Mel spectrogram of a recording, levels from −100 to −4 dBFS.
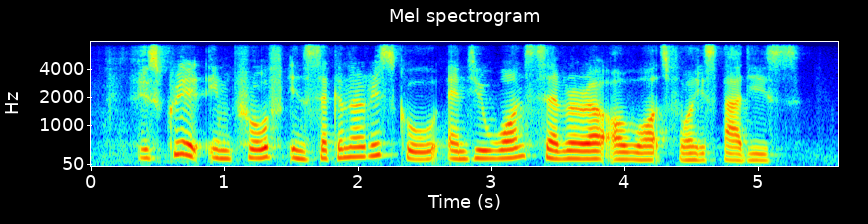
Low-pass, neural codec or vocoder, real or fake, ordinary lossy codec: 7.2 kHz; codec, 16 kHz in and 24 kHz out, 0.8 kbps, FocalCodec, streaming, 65536 codes; fake; none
